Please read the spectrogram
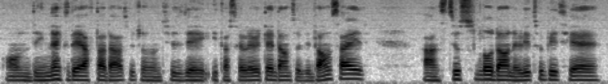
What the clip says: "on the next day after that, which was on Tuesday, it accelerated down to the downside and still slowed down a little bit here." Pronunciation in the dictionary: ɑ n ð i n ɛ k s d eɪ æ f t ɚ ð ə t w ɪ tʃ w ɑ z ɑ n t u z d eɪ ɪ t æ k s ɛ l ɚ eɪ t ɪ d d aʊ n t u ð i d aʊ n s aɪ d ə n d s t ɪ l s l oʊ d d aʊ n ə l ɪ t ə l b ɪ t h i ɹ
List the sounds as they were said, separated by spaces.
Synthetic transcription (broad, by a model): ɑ n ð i n ɛ k s d eɪ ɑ f t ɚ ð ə t w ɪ tʃ w ɑ z ɑ n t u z d eɪ ɪ t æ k s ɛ l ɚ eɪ t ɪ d d aʊ n t u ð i d aʊ n s aɪ d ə n s t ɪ l s l oʊ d d aʊ n ə l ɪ t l b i t h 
